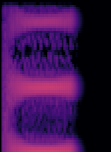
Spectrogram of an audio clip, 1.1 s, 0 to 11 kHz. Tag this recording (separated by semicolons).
5; Ace; Ambiance; atmosphere; dj; effect; electronic; electronica; Erokia; fruity; live; Loop; music; musicbox; note; pack; Piano; Random; Recording; sample; samples; sound; stab; stabs; this; three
